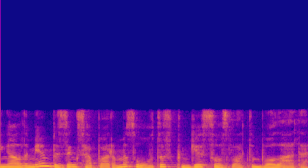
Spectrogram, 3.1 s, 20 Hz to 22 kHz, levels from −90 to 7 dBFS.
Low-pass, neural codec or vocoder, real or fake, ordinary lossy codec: none; none; real; none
